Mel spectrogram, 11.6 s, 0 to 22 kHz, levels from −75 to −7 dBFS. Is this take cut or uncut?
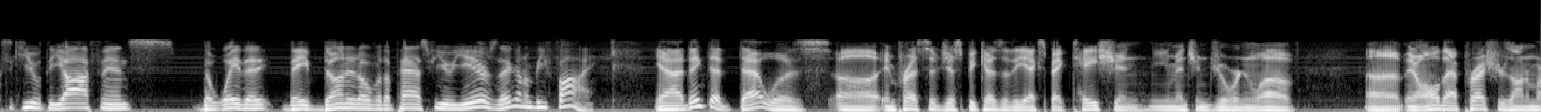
uncut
